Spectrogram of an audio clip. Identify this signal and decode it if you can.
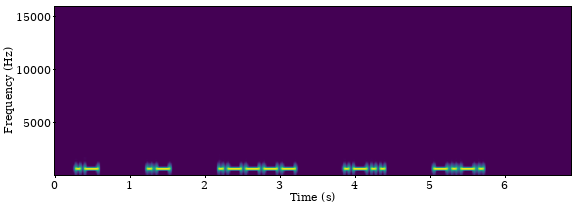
Morse code, heard as a keyed tone, about 20 wpm, spaced as for 10 wpm, 700 Hz. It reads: AA1LC
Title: 095 Lesson 16g - Letter c - Call Signs 20wpm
